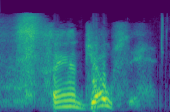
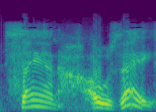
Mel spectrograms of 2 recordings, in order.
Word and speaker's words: San Jose: He said, I'm headed down to San Jose. He said, San Jose? Oh, said, you mean San Jose? Said, out here, says, the J's are pronounced like a H.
